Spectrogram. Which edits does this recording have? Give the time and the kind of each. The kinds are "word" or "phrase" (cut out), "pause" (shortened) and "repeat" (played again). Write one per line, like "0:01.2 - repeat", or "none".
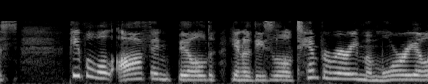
0:02.2 - pause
